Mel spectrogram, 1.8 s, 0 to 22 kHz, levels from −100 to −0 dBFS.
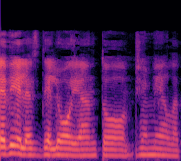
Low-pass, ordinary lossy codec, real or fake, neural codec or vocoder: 9.9 kHz; AAC, 32 kbps; real; none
